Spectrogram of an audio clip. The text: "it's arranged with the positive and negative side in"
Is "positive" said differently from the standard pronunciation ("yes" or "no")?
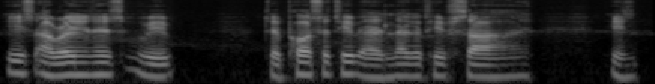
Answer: yes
